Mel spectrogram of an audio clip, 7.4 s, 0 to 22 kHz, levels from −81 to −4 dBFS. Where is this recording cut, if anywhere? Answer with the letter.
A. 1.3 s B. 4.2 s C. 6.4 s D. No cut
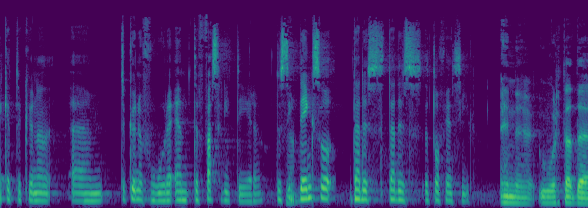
B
